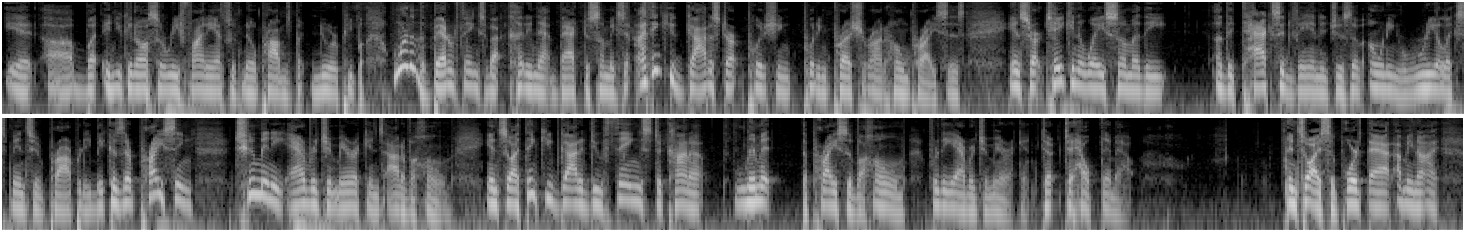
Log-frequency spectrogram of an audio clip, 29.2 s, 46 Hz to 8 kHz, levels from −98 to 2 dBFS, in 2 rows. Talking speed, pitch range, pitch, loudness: 205 wpm, 125-155 Hz, 135 Hz, -32 LUFS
